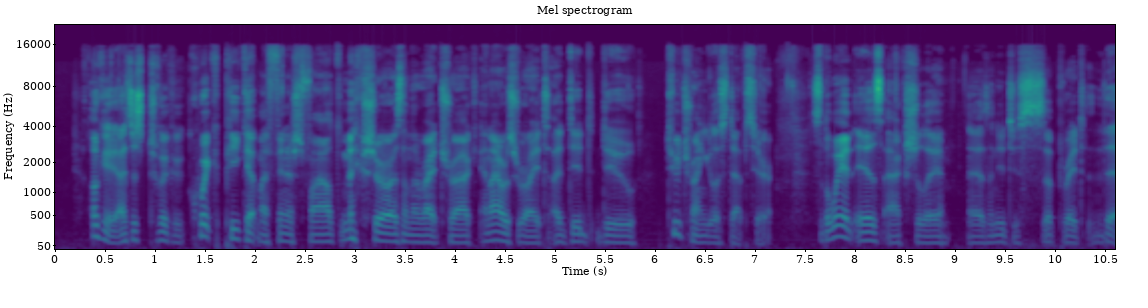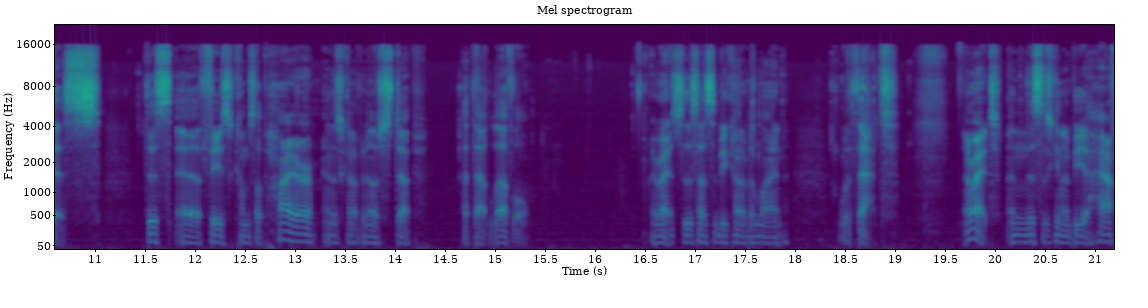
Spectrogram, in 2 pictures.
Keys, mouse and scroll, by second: 0.3-1.3 middle drag, 1.6 middle click, 1.9 middle click, 4.3-5.6 middle drag, 8.3 a, 9.6 l, 18.2 a, 18.4 Tab, 18.7 middle click, 20.1 right click, 21.0 middle click.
